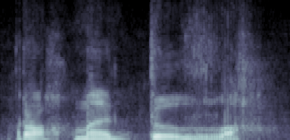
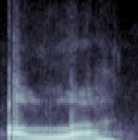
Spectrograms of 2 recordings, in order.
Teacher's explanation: Ini masih tebal. Dibaca tebal berbunyi oh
